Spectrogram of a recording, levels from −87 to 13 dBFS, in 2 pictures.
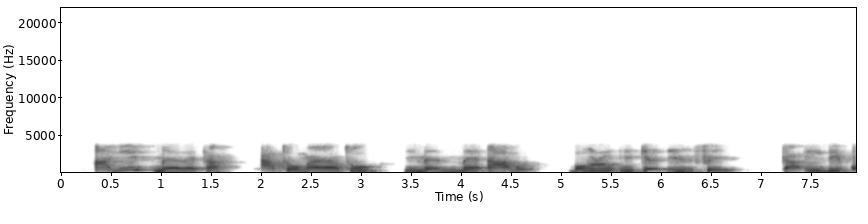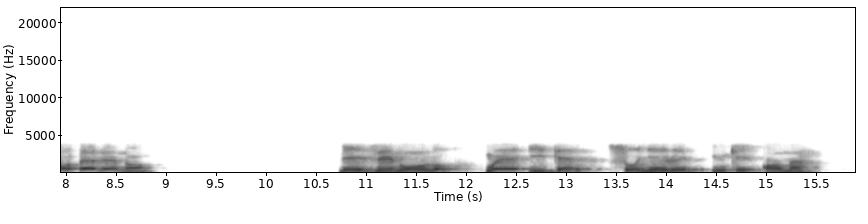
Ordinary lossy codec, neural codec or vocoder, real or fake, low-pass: Opus, 32 kbps; codec, 16 kHz in and 24 kHz out, 1 kbps, XY-Tokenizer; fake; 3.6 kHz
